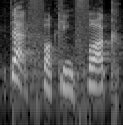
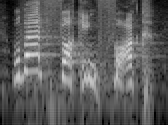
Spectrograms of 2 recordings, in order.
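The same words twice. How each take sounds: First: Said in the usual way. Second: High and loud, spat out; loud furious curse. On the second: Acted. Cursing the new boyfriend, loud furious curse. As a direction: burst with rage. Rage at ex's new man.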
